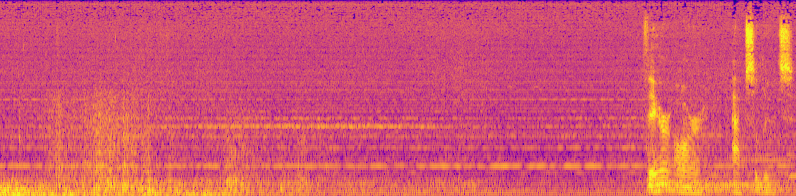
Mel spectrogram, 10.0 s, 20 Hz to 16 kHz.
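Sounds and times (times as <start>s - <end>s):
deep rolling thunder of a thunderstorm: 0.0s - 6.5s
steady rain hissing: 0.0s - 9.9s
speech: 8.1s - 9.9s.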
